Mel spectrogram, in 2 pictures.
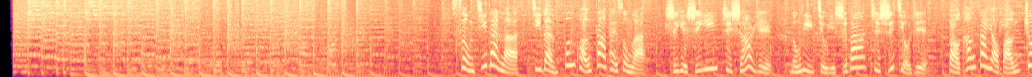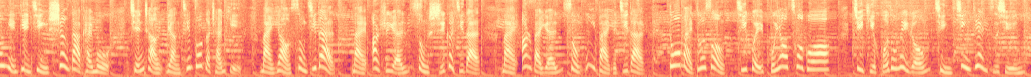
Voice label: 广告

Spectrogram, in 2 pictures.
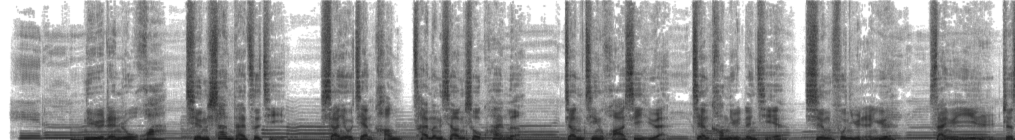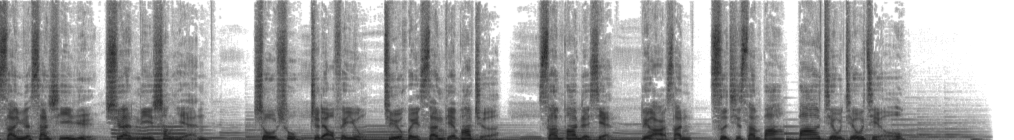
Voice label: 广告; 华西医院

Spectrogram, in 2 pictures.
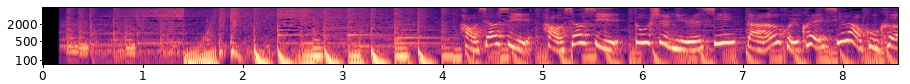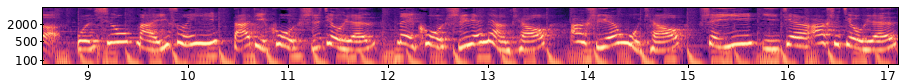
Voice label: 激情促销; 感恩回馈; 都市女人心

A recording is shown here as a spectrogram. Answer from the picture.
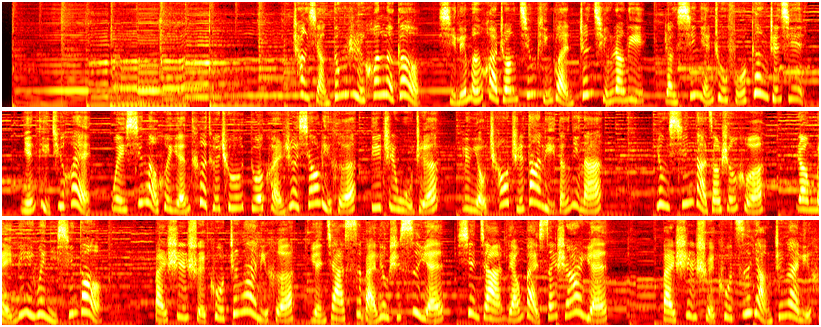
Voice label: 广告; 喜临门化妆精品店

